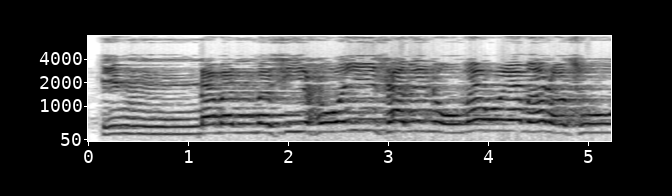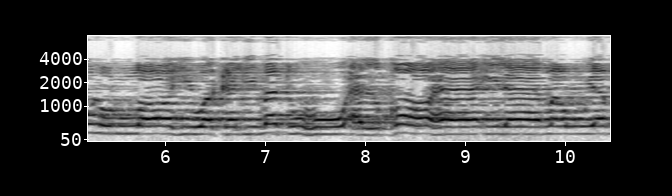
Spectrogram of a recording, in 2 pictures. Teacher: قالون بقصر منفصل واندرج معه من اندرج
